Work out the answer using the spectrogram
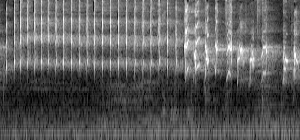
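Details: Long-tailed shrike song used to coax a reluctant shrike into singing. It opens with a steady rattle of high, buzzy pulses, about eight per second, then breaks into a louder, varied jumble of squeaky, scratchy notes.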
